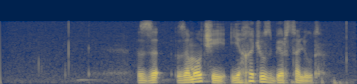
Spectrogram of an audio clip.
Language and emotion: Russian, neutral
